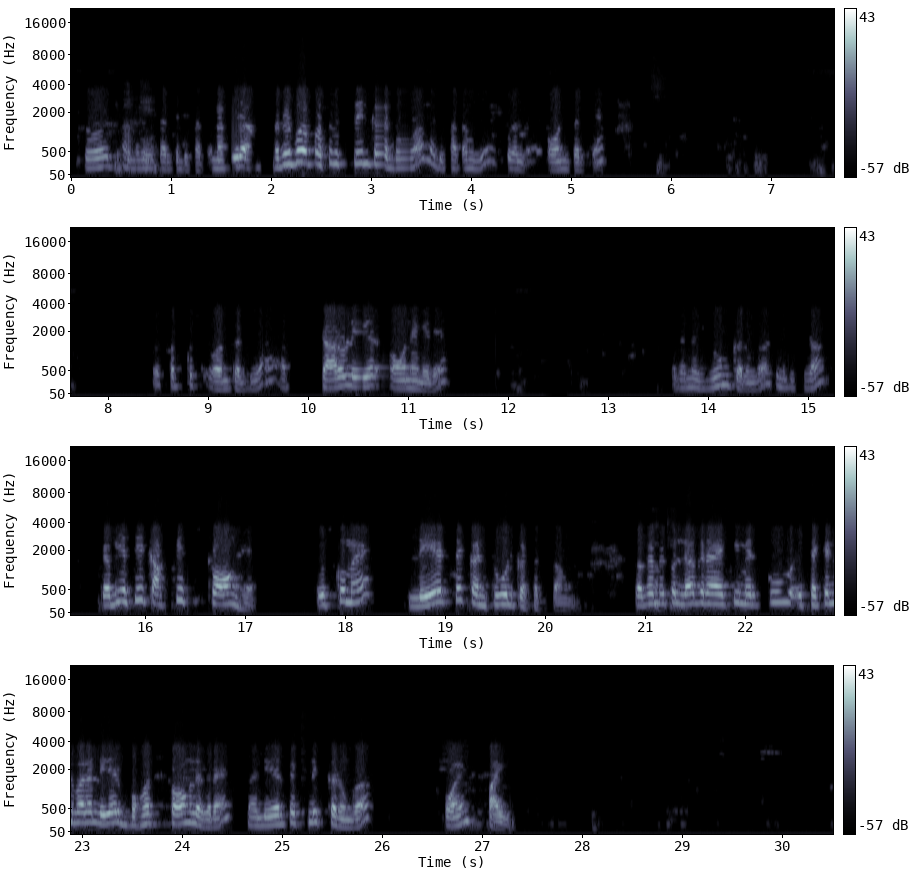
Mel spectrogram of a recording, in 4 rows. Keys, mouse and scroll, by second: 2.6 click, 4.8 click, 8.2 f, 9.9 alt+click, 11.0 right click, 11.7 click, 13.1 right click, 14.8 click, 16.8 alt+click, 17.5 click, 22.8 click, 24.9 click, 25.9-26.2 typing, 26.7 Return, 29.9 typing.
